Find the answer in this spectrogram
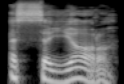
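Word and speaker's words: السيارة: Whereas with the word as sayyara the lam is not pronounced and the first letter seen is doubled. Seen is a sun letter.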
